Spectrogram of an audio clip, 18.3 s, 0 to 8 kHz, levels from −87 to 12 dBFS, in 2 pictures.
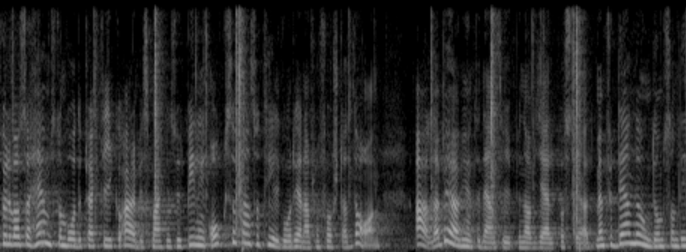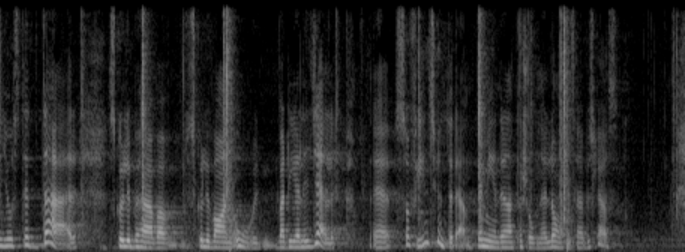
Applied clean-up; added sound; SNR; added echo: none; Slam; 13 dB; none.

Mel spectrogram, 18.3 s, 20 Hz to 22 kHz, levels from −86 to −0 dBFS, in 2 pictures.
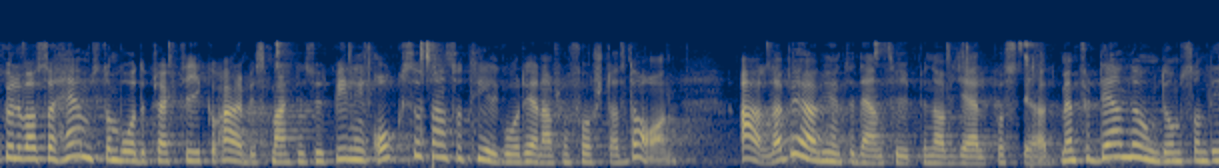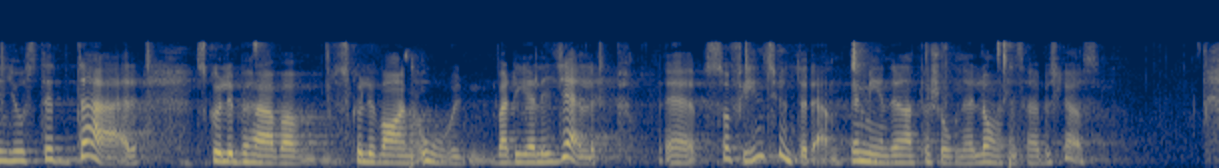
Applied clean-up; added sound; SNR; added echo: neural mask model Resemble Enhance denoiser.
